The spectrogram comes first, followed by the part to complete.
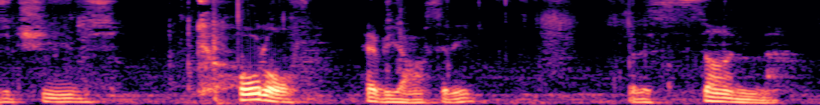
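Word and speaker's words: Sunn O))): know okay that's that's sun oh sun not oh you don't pronounce the o it's just sun okay you guys know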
